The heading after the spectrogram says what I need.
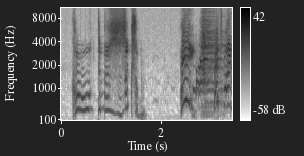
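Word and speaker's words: Kltpzyxm: Soupy's gone crackers, and I'll prove it by showing him how this vowel-less wonder sounds when I pronounce it without the vowels. Kultibzixum.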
